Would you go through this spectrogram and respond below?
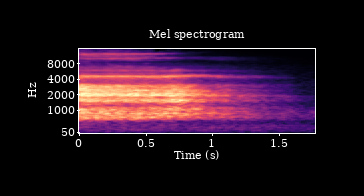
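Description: One long exhale during a breathing exercise, a close, airy whoosh of breath that starts strong and fades gradually to near silence.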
